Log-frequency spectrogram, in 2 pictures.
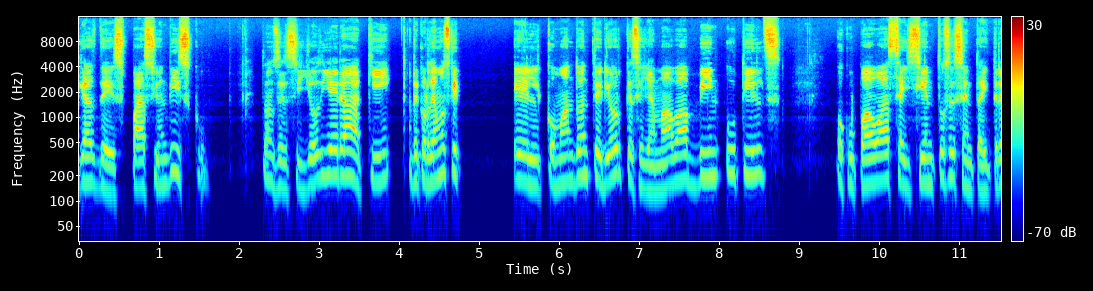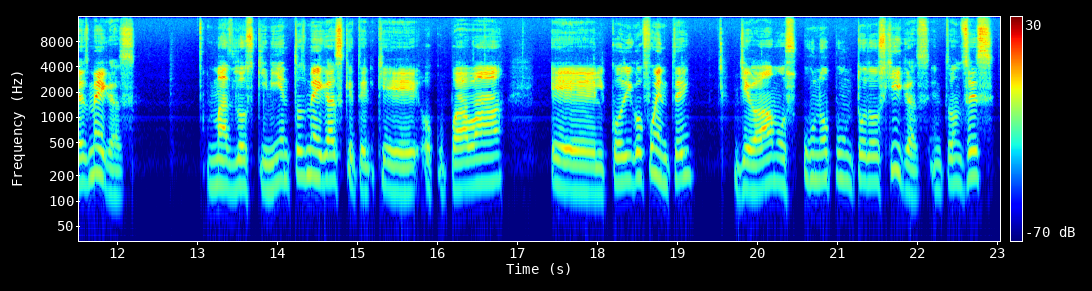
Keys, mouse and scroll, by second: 6.3 click, 16.3 click.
